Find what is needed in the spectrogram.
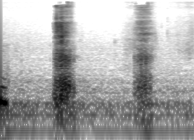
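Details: Person with a snotty cold: two short, hissing, wet-sounding sneeze bursts about one second apart, against quiet room noise.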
